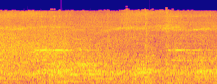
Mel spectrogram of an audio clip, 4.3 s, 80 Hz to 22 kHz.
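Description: Several 1/12-scale electric RC pan cars with 17.5-turn brushless motors running laps on a carpet track: a steady mix of motor whine and tyre noise, its pitch wavering as the cars speed up and slow down.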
